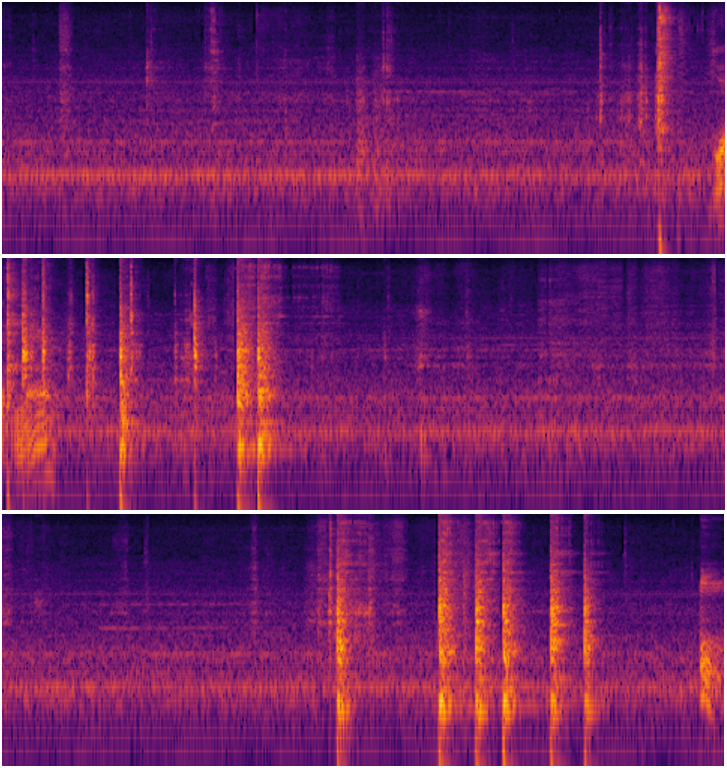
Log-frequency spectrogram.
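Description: Steel wrench clinking and knocking on the nuts of a homemade threaded-rod press as they are turned down to force two tin cans together, in short spells of clinks about a third of the way in and again near the end, over a steady low hum.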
